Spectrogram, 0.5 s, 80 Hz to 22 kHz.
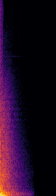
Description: • Hot Snare Sound G Key 434.wav
Royality free snare drum sample tuned to the G note. Loudest frequency: 979Hz
hot-snare-sound-g-key-434-PqO.wav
